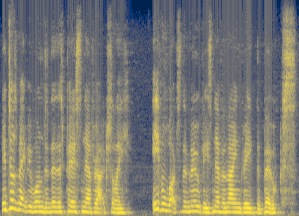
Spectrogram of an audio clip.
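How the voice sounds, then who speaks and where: An amateur reader delivers fan fiction and casual commentary on it. The manner is incredulous and sarcastic, with some swearing. The voice sits at an in-between pitch, on a dull, lo-fi recording. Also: moderate pace, a little mellow.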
